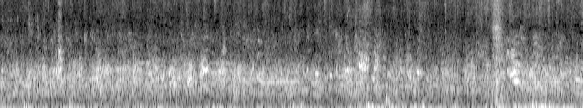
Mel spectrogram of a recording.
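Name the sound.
chickens clucking in a backyard chicken coop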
